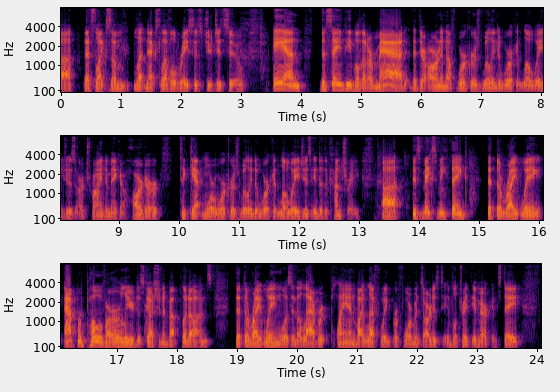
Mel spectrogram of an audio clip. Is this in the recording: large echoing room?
no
